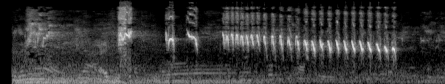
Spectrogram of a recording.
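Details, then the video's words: Greater green leafbird kept as a master-tutor bird, singing loudly: a few sharp whistled notes, then a fast rapid-fire series of about twenty clipped chips descending slowly in pitch. "Masteran cucak ijo gacor full tembakan suara keras"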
